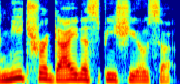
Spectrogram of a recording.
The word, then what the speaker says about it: Mitragyna speciosa: And the scientific name, and I had to look up the pronunciation, is Mitragyna speciosa.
